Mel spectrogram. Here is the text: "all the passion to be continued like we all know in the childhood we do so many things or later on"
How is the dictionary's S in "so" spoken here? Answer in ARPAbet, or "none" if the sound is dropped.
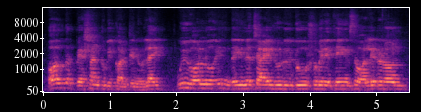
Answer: S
